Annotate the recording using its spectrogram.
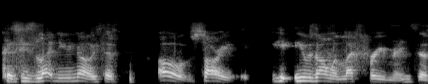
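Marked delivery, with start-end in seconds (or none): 1.6-2.3 sarcastic, insincere, put-on sorry. Retelling someone's apology tour: imitating a sarcastic apology. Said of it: "it's sarcasm, what he's doing".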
